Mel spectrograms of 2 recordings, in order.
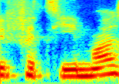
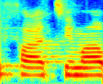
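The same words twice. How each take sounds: First: "Fatima" said fa-TEE-ma; "Fatima" with a stressed TEE; stress on second syllable. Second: "Fatima" said FA-ti-ma; "Fatima" with a stressed FA; stress on first syllable. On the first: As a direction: lean on the middle of "Fatima". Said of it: "So I go by Fatima". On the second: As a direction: put the weight on the start of "Fatima". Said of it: "Usually people say Fatima". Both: Shown as a demonstration.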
